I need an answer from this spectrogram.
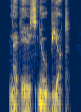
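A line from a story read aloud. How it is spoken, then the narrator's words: Dry-lipped mutter. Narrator (Russian): пробормотал я пересохшими губами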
